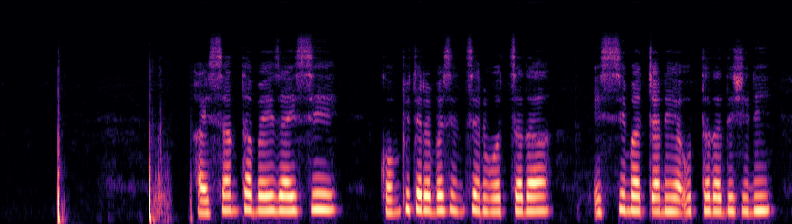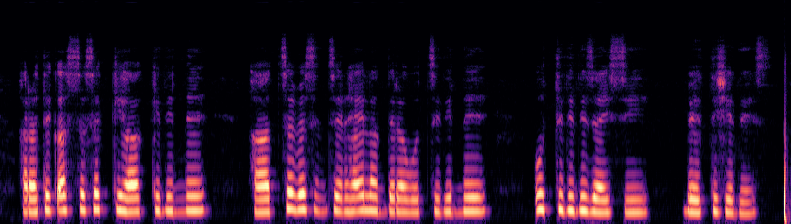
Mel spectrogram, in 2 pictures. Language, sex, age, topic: Gamo, female, 18-24, government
